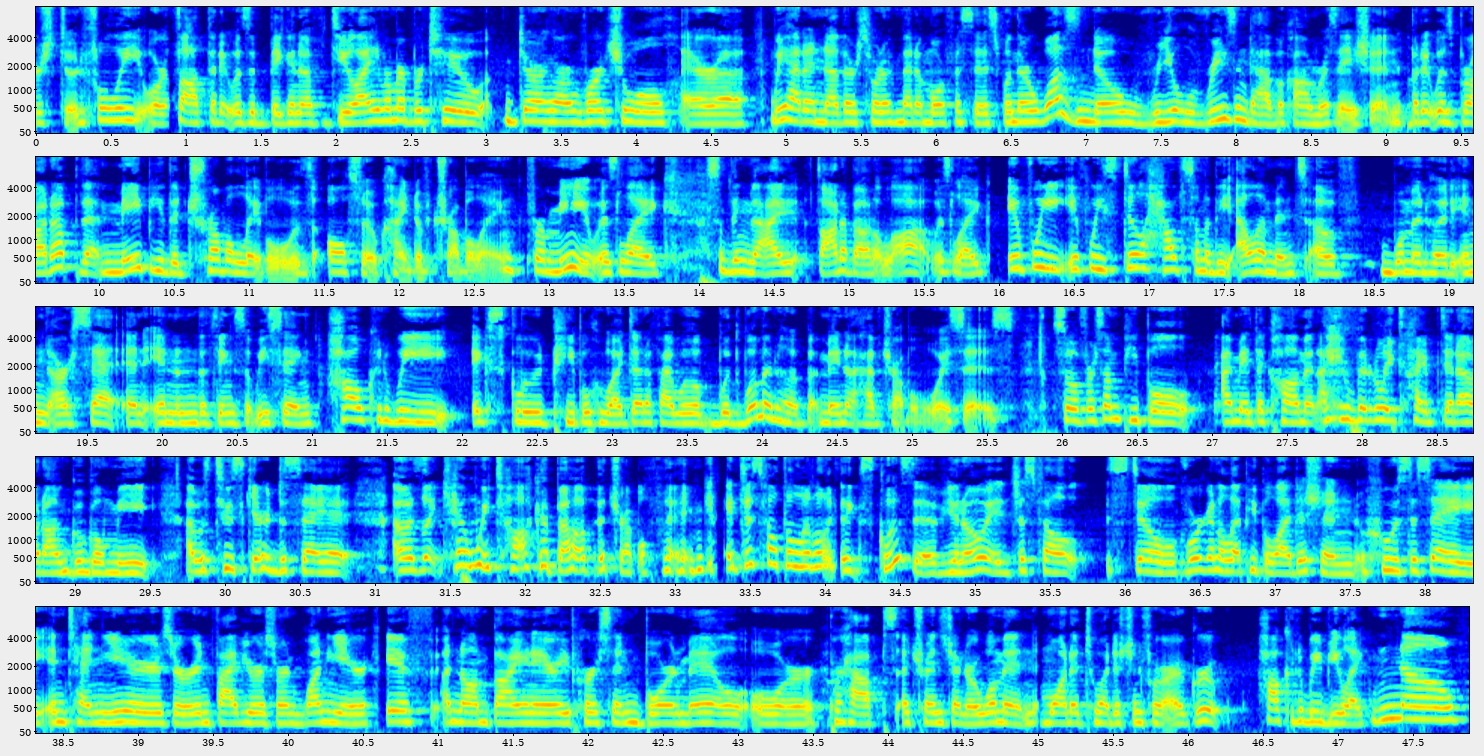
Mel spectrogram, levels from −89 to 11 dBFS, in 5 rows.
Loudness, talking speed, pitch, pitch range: -25 LUFS, 235 wpm, 205 Hz, 190-240 Hz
